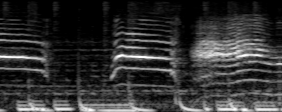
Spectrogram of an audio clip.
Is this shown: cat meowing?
yes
